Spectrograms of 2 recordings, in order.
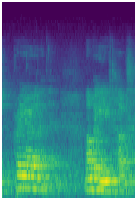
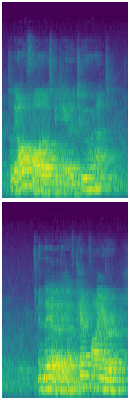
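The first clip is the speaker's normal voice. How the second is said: ordinary delivery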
